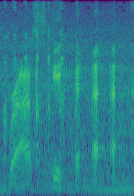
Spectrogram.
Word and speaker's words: Brusky: Brosky ng brusky. Okay. Ang tamang pronunciation po nito ay Brusky. Ayan, available po ang kulay blue dito sa Transcycle Santa Cruz.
